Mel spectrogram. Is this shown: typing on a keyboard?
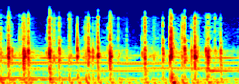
yes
